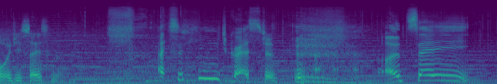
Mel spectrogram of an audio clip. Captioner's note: laughing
